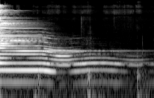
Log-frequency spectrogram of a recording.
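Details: Guitar plain string that creaked at the nut, after the nut slot was cleaned and lubricated: one clean plucked note rings out and fades smoothly with no creak or tick; the string now moves freely in its nut slot.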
